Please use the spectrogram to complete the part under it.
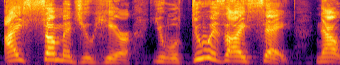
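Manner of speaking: put-on very loud, high, childish, furious temper tantrum. Voicing a giant throwing a tantrum at her summoned giants: furious temper tantrum. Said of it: "she's incredibly pissed off".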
